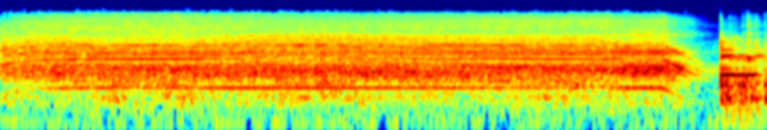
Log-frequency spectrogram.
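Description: A hair dryer blows steadily on a watercolour painting of snowy buildings, a loud, close, continuous whooshing hum that winds down near the end, followed by a brief clatter.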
